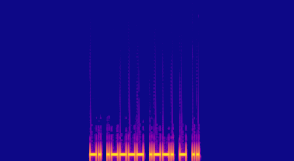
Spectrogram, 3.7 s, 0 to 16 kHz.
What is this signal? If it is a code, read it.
Morse code, heard as a keyed tone, about 44 wpm, 700 Hz. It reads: N1PTI
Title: USA Call Signs 45wpm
